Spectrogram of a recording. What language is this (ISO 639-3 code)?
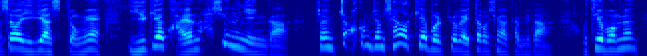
kor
